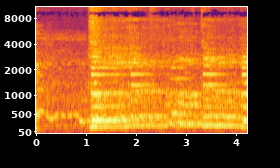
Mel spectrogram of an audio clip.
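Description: Electronic keyboard playing a sequence of held chords for a singing warm-up. The chords start about a second in and move to a new chord about every second.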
